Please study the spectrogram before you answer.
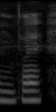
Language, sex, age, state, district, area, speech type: Bodo, female, 18-30, Assam, Udalguri, urban, spontaneous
